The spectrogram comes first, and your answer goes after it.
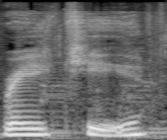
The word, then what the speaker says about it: Reiki: universal life force energy reiki pronounced rey key involves the light laying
